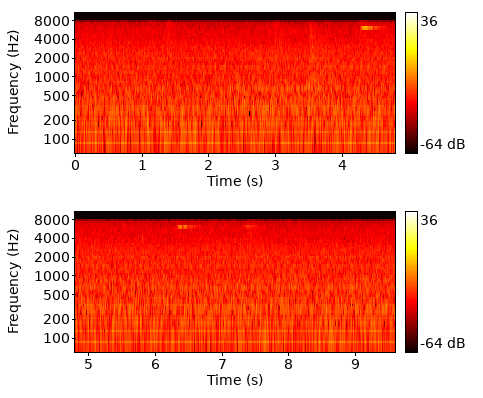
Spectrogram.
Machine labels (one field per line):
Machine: fan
